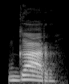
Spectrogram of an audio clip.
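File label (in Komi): "гар", Komi, female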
